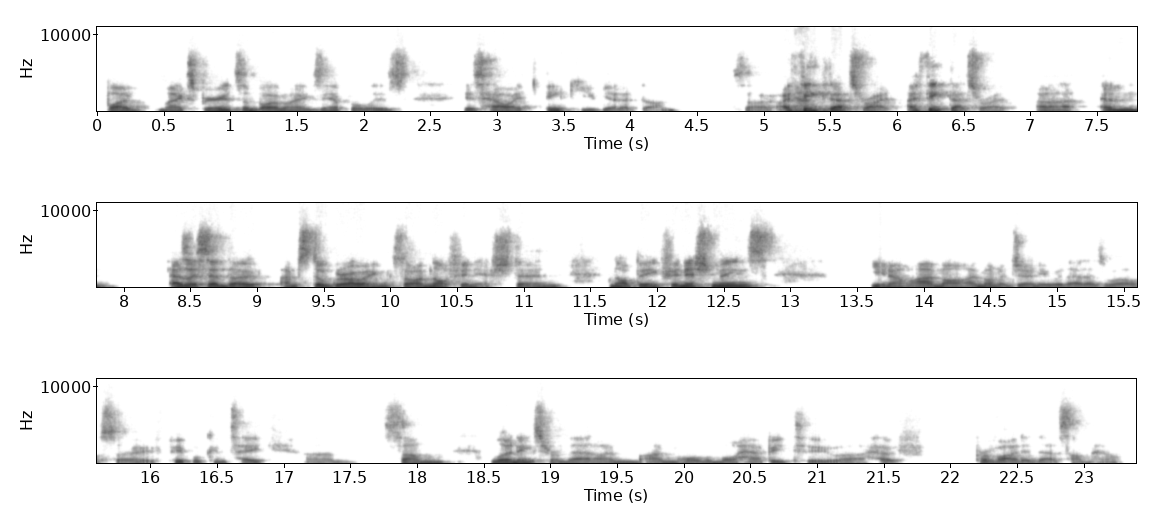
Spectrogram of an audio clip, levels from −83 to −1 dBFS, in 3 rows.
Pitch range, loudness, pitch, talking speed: 90-110 Hz, -27 LUFS, 100 Hz, 195 wpm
